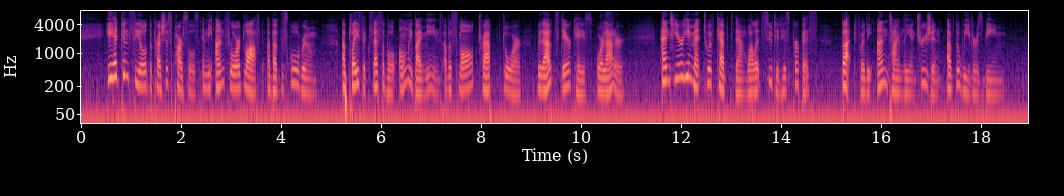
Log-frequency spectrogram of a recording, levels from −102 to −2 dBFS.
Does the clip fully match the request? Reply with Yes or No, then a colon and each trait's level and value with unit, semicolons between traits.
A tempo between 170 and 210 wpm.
No: average, 160 wpm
